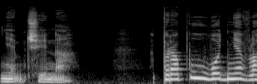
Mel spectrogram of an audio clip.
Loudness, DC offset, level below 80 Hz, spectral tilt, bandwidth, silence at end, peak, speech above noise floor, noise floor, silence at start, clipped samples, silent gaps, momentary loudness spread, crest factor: -17 LUFS; under 0.1%; -52 dBFS; -5 dB/octave; 13.5 kHz; 0 s; -4 dBFS; 38 dB; -54 dBFS; 0 s; under 0.1%; none; 10 LU; 14 dB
